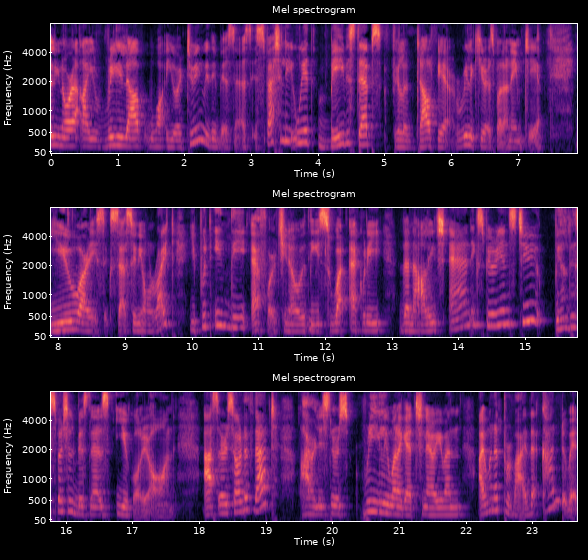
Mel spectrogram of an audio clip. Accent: Philippines; now in United States; I was born in the Philippines and I migrated to the US, and this is not my home country

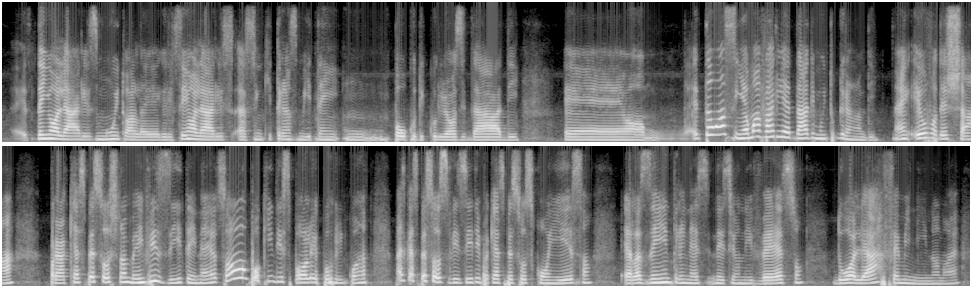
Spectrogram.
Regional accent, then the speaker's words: Princesa Isabel, Paraíba, Brazil; now in João Pessoa, Brazil; da minha terra lá do interior de Princesa

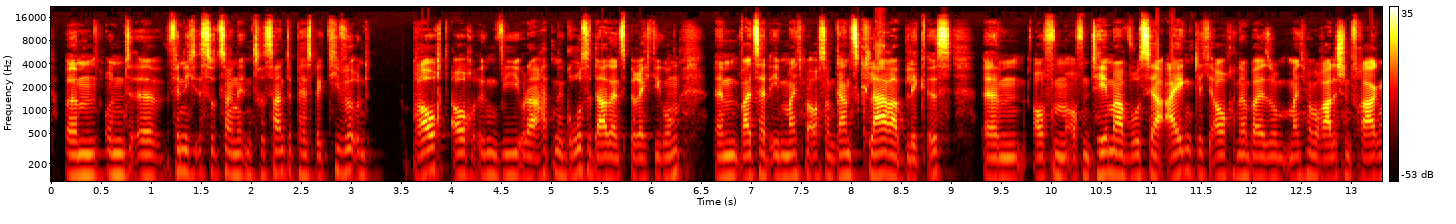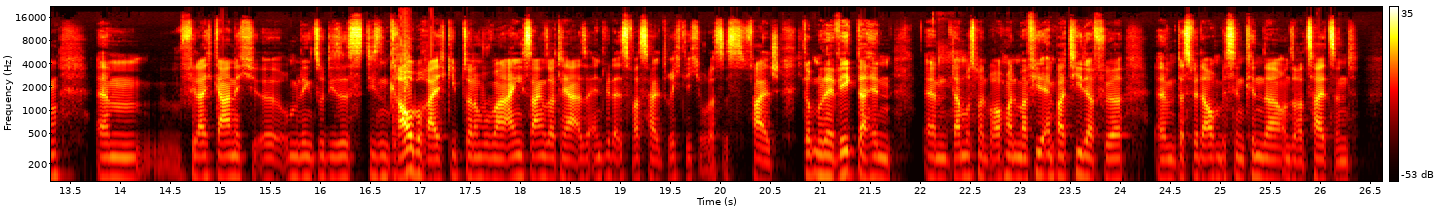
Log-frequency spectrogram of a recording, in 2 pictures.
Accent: Kiel, Schleswig-Holstein, Germany; für mich als Kieler

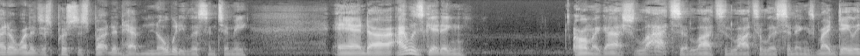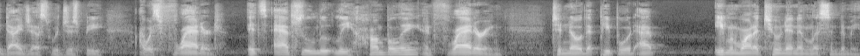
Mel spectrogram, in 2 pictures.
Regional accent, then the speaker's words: upstate New York, United States; I'm born and raised right here in upstate New York

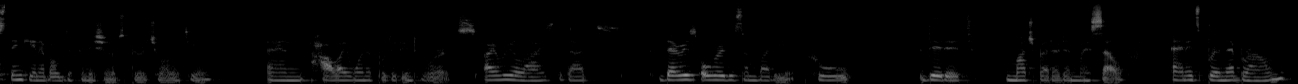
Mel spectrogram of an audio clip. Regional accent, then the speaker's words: Poland; English is a second language; now in Iceland; I'm from Poland. I live in Iceland

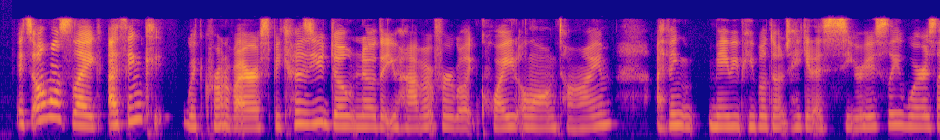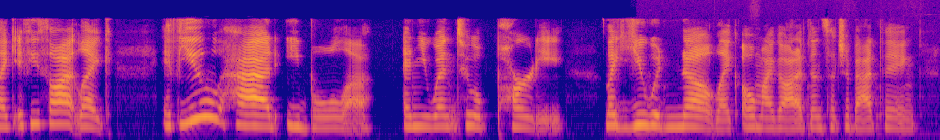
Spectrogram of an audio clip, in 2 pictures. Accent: Canada; I'm Canadian

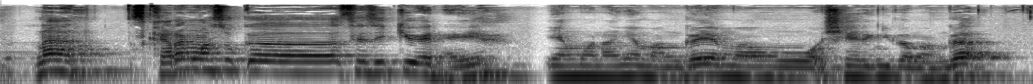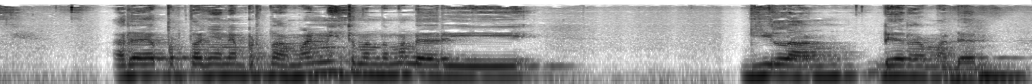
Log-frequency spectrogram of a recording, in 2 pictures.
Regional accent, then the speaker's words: West Java, Indonesia; saya di situ sebagai orang Sunda mengakuinya gitu karena emang saya seorang saya lahir di Jawa Barat

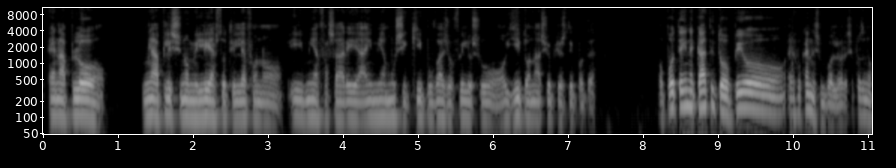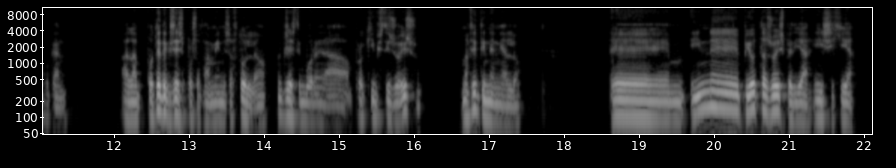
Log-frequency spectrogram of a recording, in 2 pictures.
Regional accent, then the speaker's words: Crete, Greece; Είμαι από την Κρήτη και εγώ είχα γαϊδουράκι

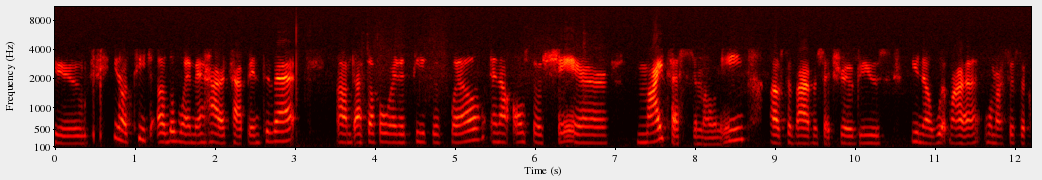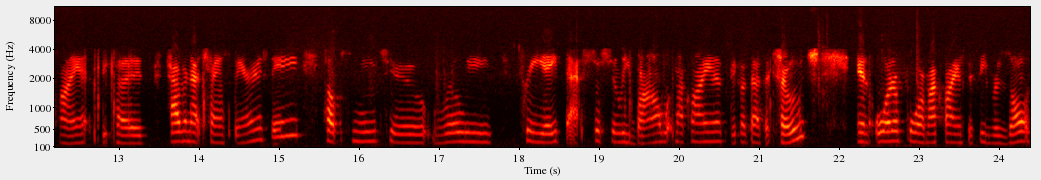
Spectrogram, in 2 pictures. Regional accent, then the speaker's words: Chicago Heights, Illinois, United States; moved away as an adult; also born or lived in Atlanta, Georgia; now in Houston, United States; originally from Chicago Heights, Illinois, born and raised, with school at Clark Atlanta University in Atlanta, Georgia.

